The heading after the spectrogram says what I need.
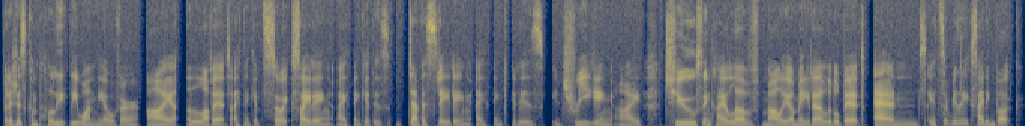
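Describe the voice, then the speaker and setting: A woman's voice: low-pitched, normal speed, few pauses, clear, resonant tone, no echo. A woman co-hosting a podcast, chatting casually and frankly about books with strong opinions. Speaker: book club podcast co-host. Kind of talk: casual book chat.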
